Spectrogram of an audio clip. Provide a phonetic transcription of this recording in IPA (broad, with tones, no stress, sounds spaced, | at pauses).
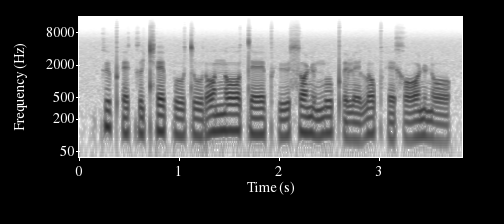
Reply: k ʏ˦ pʼ ɛ˨ k ə˨ cʰ ɛ˧ p o˨ t o˨ ɾ ɔ˦ n ɔː˦ t ɛː˧ pʰ ʏː˨˦ s ɔ˦ ɳ ʏ˧ ŋ o˦ pʼ ə˨ ɭ ɛ˨ l ɔ˦ pʰ ɛ˨ x ɔː˨˦ ɳ ʏ˧ ɳ ɔ˨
